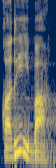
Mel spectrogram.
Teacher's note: करीबा, क़ाफ को मोटा पढ़ेंगे और या साकिन से पहले ज़ेर हो तो या मद्दा उसको एक अलिफ के बराबर खींच के पढ़ेंगे, और रा के नीचे ज़ेर है तो रा बारीक होगी। और दो ज़बर की तरवीन पर वक्फ़ की सूरत में एक ज़बर के कायम मुकाम अलिफ को पढ़ेंगे और दूसरी ज़बर अपनी हरकत पर बाकी रहेगी।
